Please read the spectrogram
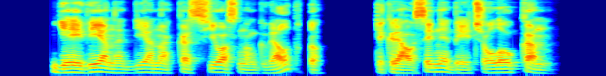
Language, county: Lithuanian, Kaunas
